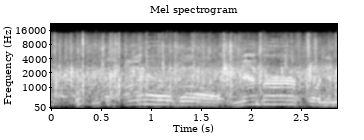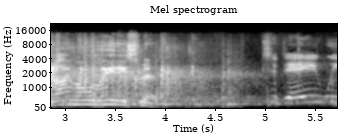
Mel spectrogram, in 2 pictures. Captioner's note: some Applause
